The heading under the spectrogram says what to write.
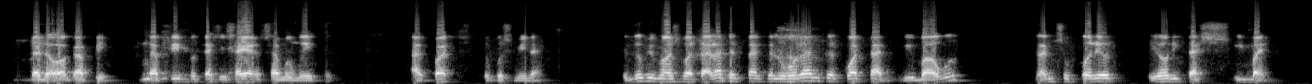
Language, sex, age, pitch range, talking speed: Malay, male, 50-69, 110-145 Hz, 100 wpm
